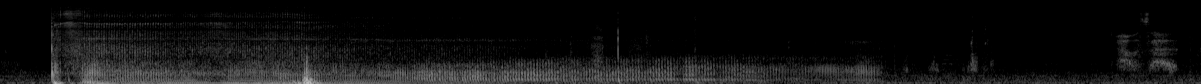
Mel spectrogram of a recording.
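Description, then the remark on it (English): A voice imitates a motorboat engine with a sustained, sputtering low rumble and fluttering lips, starting abruptly with a sharp burst, droning steadily for about eight seconds, then trailing off into breathy whispers. “Consequently, I can also do a motorboat sound.”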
